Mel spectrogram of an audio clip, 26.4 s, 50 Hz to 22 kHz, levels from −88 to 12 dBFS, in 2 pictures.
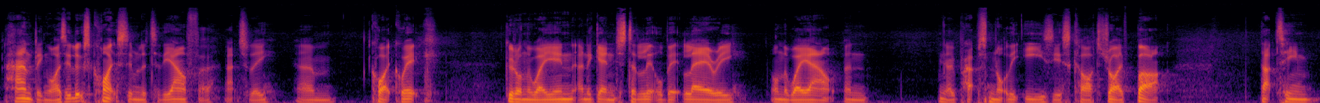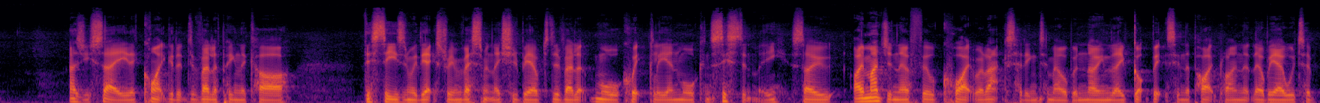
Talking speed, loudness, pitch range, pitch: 205 wpm, -23 LUFS, 90-100 Hz, 95 Hz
